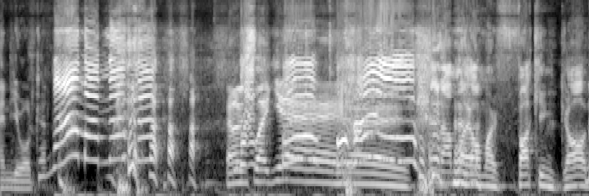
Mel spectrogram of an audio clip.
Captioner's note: laughs; mimics voice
